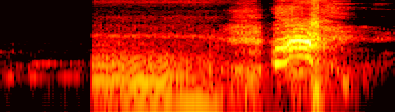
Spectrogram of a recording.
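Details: Coaxed to snore, a short wheezy intake of breath, then a sharp sneeze-like burst.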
